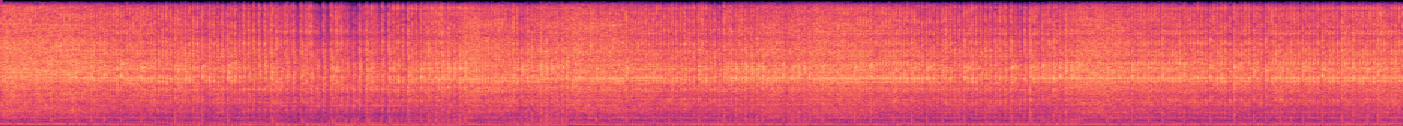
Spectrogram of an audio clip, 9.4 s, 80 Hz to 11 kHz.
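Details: West German Stihl 041AV project chainsaw, two-stroke: idle drops and recovers every second or two, hunting and bogging as if over-fuelled after throttling; owner suspects clutch, main jet not seating, or an inlet manifold air leak.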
